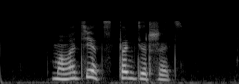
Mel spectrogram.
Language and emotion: Russian, positive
